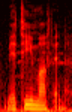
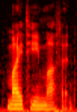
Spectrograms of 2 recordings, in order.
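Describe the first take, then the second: First: The first vowel is a short 'ih' sound. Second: The first vowel is a long 'eye' sound. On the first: The speaker calls it wrong. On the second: The speaker calls it right.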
